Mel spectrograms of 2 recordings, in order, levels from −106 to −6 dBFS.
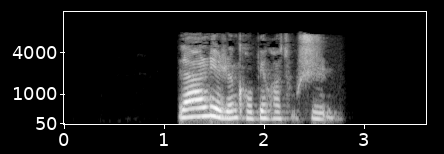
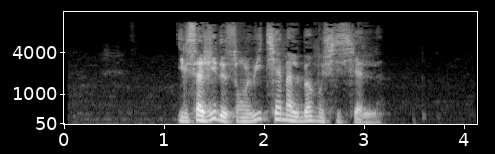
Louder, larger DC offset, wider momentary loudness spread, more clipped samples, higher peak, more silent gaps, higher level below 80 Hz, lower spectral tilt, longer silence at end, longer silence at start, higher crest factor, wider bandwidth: first, -17 LUFS vs -24 LUFS; neither; about the same, 13 LU vs 14 LU; neither; about the same, -2 dBFS vs -4 dBFS; neither; about the same, -64 dBFS vs -60 dBFS; about the same, -4 dB/octave vs -4.5 dB/octave; about the same, 0.95 s vs 1 s; about the same, 1.15 s vs 1.15 s; second, 18 dB vs 24 dB; second, 8 kHz vs 11.5 kHz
